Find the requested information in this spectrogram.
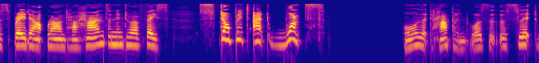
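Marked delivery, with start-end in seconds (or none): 2.6-4.3 firm command. A narrator's reading. Commanding the leaking pipe.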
